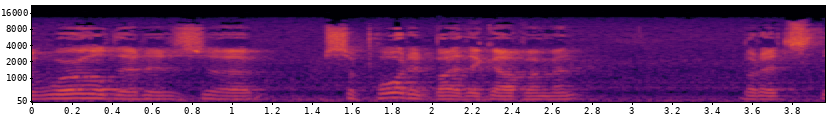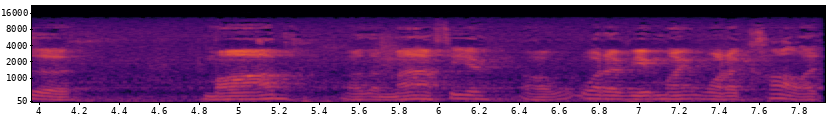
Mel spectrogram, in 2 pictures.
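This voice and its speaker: A man with a fairly high voice talks at a moderate pace with long, frequent pauses, amid noticeable background noise and audible room echo. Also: fairly even intonation. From Maine. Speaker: audience member asking a question. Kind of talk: audience question.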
